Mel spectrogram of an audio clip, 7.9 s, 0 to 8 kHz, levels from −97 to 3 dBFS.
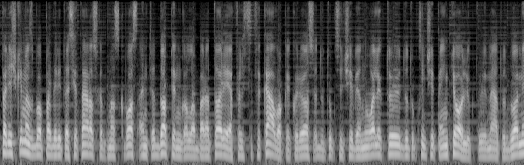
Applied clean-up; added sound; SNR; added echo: neural separator model SepFormer DNS4.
